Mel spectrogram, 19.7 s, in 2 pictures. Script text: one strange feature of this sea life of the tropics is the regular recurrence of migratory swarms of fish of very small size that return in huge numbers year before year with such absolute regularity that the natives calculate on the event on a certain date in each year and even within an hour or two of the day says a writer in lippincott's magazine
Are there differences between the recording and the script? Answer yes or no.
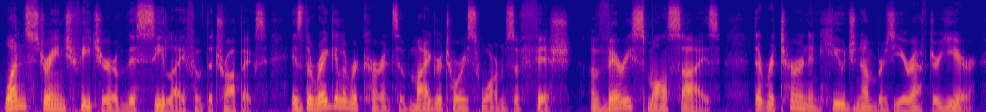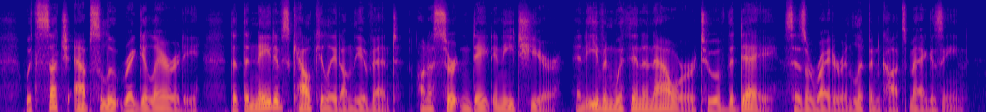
yes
